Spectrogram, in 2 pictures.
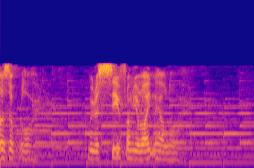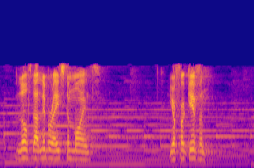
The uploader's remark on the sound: Recorded live in Liberty Church on 30th June 2019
